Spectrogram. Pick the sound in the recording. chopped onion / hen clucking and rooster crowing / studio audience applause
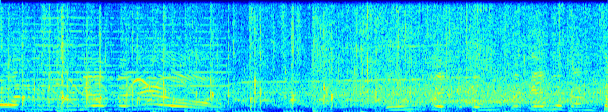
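studio audience applause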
